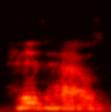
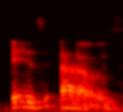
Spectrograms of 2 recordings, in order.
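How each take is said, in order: First: "his house" with both H's; H sounded. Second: "is ours" for his house, both H's gone; H dropped. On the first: Teacher giving the normal English form, "his house" with its H's. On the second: Teacher showing learners Cockney British, "is ours" without any H. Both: Shown as a demonstration. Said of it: "drop the sound of H".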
